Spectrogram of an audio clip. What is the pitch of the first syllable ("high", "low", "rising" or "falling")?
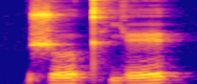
rising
